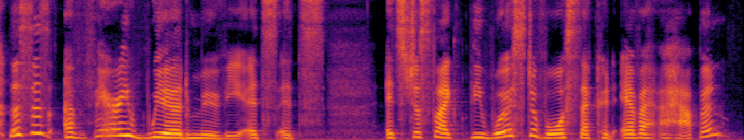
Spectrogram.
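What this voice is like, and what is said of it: Slightly squeaky voice. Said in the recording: “my voice is a little squeaky”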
